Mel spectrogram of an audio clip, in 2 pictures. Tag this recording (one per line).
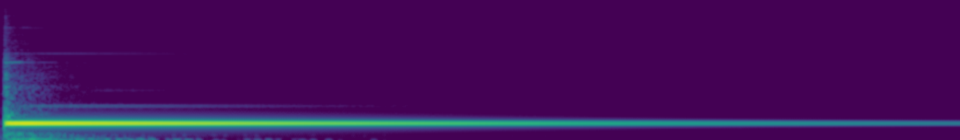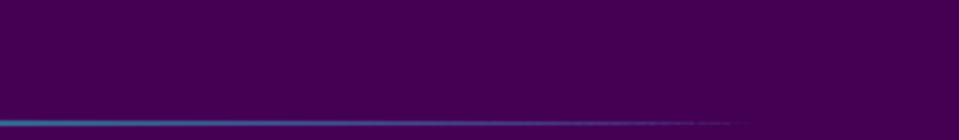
chimes
celesta
keyboard
bell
